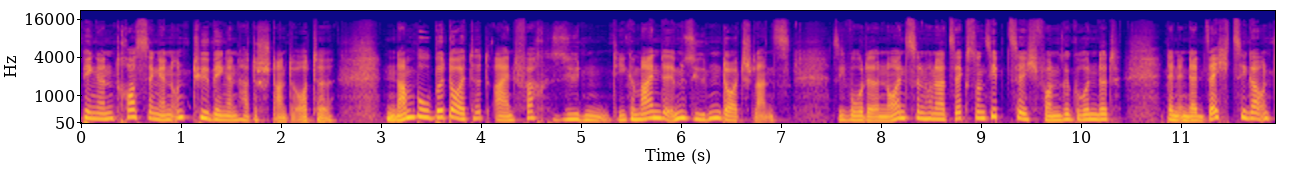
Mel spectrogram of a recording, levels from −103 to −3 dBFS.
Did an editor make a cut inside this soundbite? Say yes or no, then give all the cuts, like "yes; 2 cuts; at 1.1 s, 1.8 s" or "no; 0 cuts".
yes; 2 cuts; at 1.7 s, 9.8 s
